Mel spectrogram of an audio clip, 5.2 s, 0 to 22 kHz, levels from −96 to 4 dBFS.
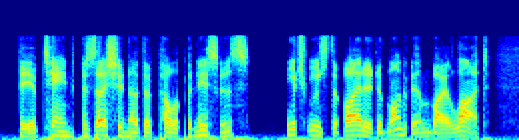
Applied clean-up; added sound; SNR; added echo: neural diffusion model UNIVERSE++.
